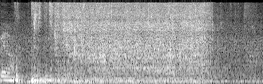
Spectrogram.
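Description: Water pours and splashes into a plastic tank.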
